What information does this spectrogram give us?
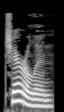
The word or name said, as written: cherilynn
